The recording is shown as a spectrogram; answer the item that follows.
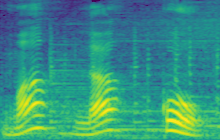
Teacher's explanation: the stress or the udarenie is falling onto the last O, and that is why the first two O sounds like A.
